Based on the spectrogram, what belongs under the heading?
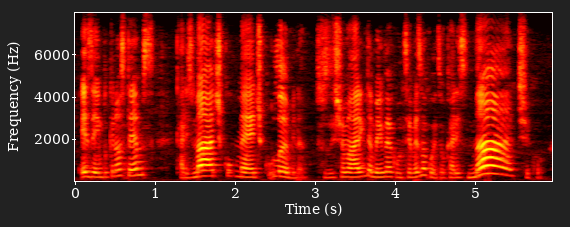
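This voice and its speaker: A young adult woman teaching an online grammar lesson, explaining patiently and clearly and calling out example words. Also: on the high side, rapid-fire, a bit bright, dull audio.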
